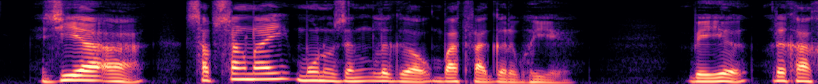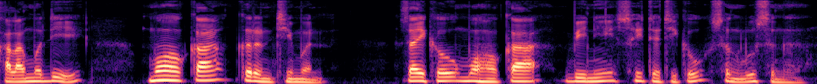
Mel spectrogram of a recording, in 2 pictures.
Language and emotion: Bodo, neutral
